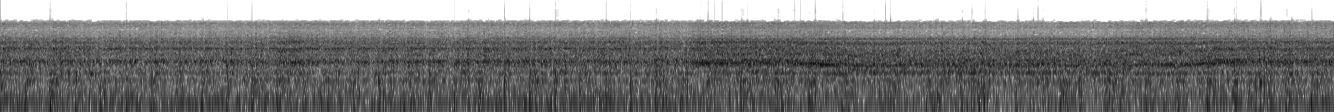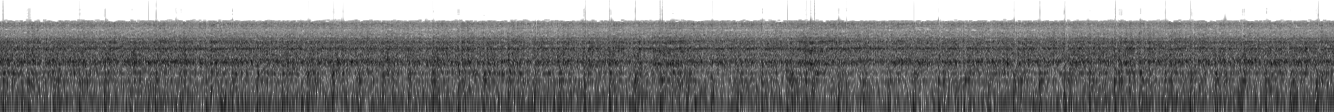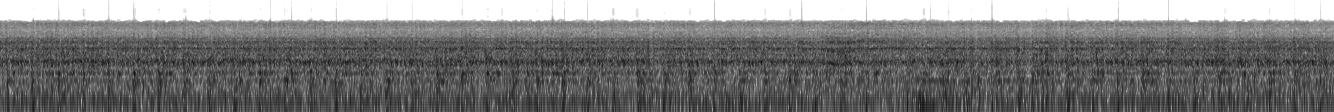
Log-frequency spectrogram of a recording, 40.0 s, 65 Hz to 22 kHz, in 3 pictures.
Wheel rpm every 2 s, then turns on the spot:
240, 230, 230, 220, 180, 170, 220, 230, 230, 230, 230, 230, 230, 230, 230, 230, 230, 230, 230, 230.
none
